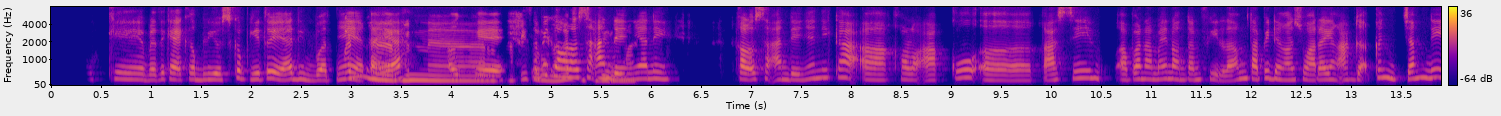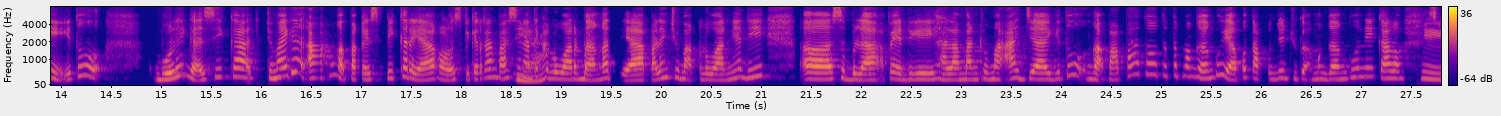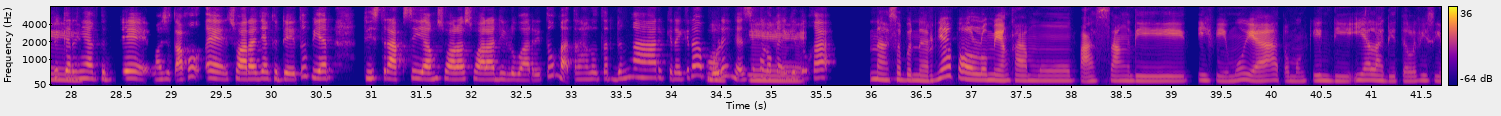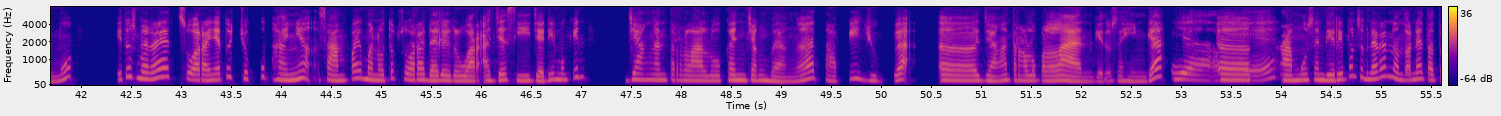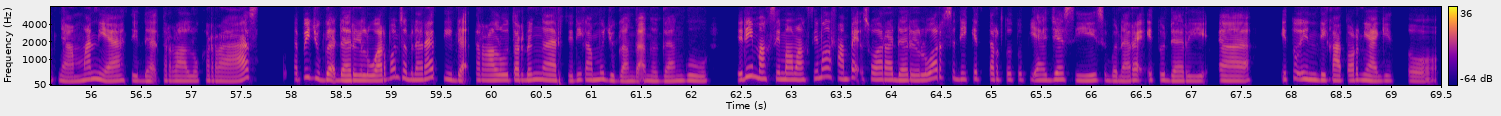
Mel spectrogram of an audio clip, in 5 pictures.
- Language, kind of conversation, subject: Indonesian, advice, Bagaimana caranya menciptakan suasana santai di rumah agar nyaman untuk menonton film dan bersantai?
- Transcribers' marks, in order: tapping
